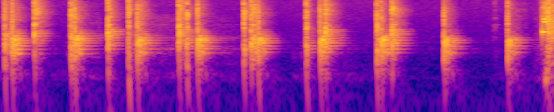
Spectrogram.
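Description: A few people clap steadily in crisp, evenly spaced claps for a few seconds, a brief round of applause with no talking over it.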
